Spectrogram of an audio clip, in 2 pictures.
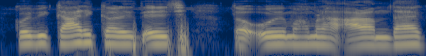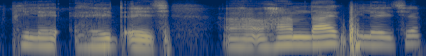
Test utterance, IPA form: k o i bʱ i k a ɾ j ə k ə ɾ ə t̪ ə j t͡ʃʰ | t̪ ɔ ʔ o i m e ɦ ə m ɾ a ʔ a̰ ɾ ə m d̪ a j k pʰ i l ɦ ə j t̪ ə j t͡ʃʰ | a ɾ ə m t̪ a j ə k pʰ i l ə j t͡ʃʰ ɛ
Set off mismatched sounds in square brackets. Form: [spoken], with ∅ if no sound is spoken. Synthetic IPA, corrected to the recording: k o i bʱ i k a ɾ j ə k ə ɾ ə t̪ ə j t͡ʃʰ | t̪ ɔ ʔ o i m e ɦ ə m ɾ a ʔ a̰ ɾ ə m d̪ a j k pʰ i l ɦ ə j t̪ ə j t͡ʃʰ | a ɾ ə m [d̪] a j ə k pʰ i l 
